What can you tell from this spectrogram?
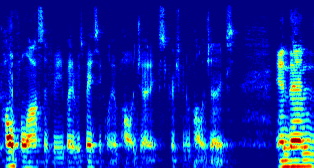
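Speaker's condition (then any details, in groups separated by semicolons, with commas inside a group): Cleft palate and cleft lip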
